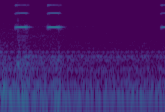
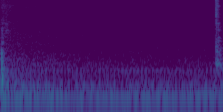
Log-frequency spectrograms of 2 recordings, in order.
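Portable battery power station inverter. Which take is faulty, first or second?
first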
